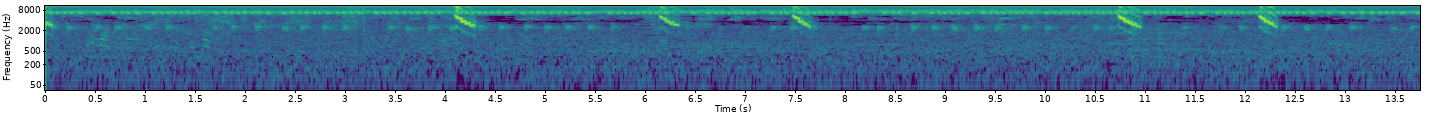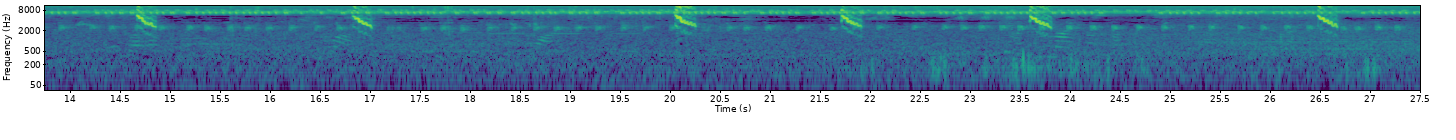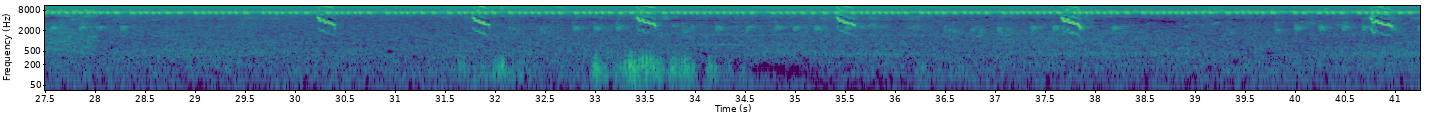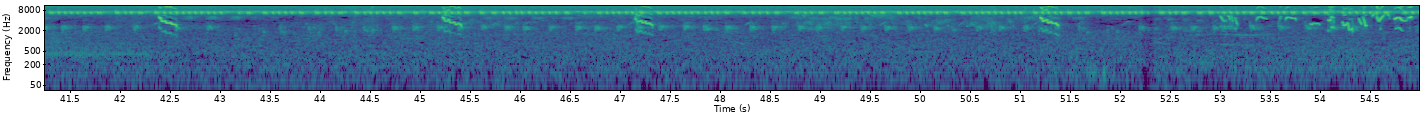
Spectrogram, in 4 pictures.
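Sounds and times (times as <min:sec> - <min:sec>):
high-pitched insect hum: 0:00.0 - 0:54.9
fast ticking chirps: 0:52.6 - 0:54.9.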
